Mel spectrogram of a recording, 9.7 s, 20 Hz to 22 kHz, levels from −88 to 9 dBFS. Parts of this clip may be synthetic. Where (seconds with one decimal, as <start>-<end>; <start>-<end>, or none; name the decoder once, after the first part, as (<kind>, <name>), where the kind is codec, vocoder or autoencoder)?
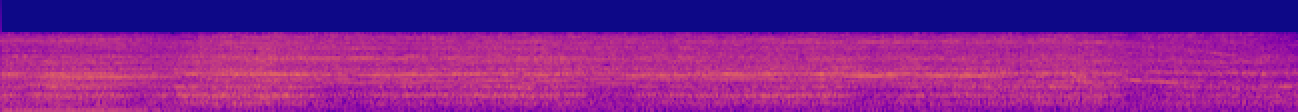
1.6-2.3 (vocoder, Vocos); 3.5-4.2; 7.1-8.3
